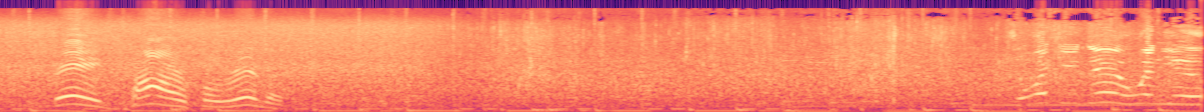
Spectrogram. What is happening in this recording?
Water splashing, people speak with music playing in the background.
